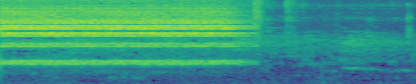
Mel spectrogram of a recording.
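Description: A loud, steady electronic beep tone held for about two and a half seconds, then cutting off suddenly.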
